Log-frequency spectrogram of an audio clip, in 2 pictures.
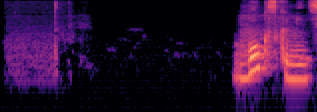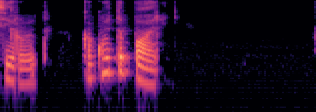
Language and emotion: Russian, neutral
